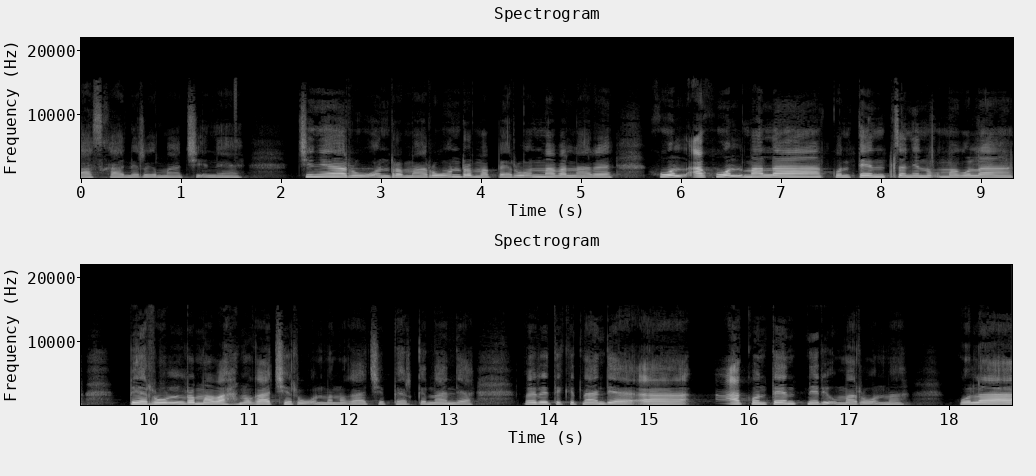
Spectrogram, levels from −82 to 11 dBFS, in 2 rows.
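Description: An electrical switching spike at 1.53 to 1.56 s: a sharp snap of about -25 dBFS over the speech, likely a nearby switch arcing into the audio line.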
